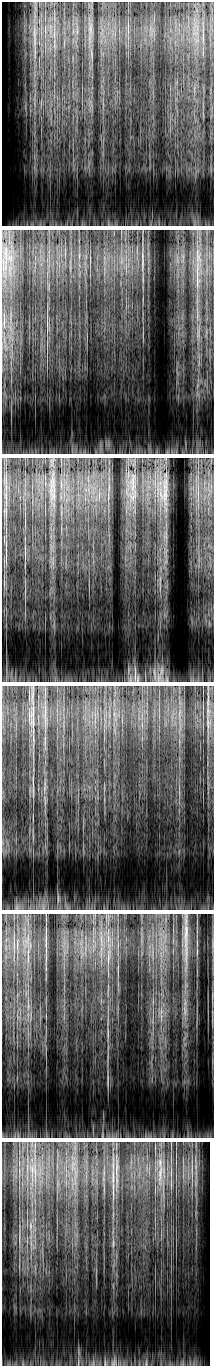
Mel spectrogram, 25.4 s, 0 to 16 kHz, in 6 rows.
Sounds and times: Onion skins crushed with fingers 0:00.6 - 0:25.3

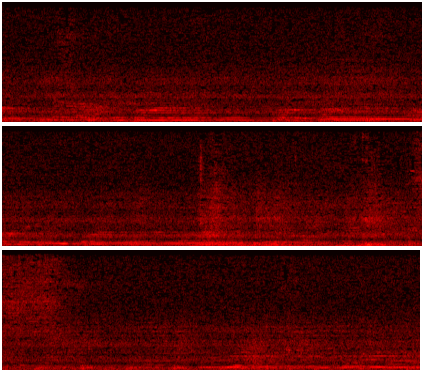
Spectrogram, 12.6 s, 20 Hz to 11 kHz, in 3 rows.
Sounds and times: music from the truck parking next to our 0:00.0 - 0:12.5
hiss 0:08.2 - 0:09.3

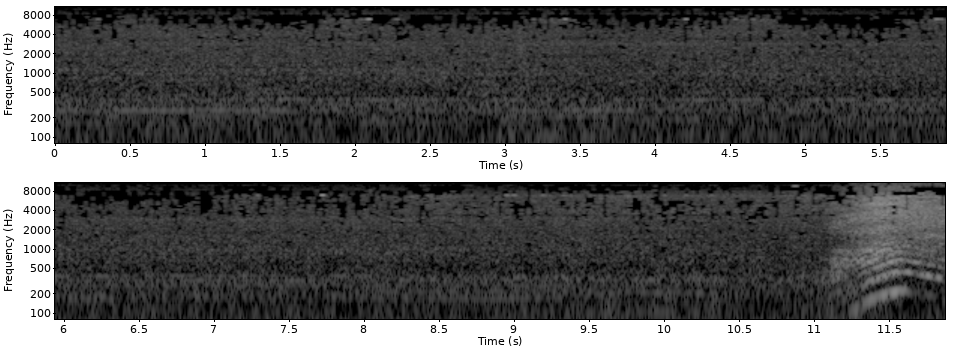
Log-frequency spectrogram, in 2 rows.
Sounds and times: Chain Saw 01 0:11.0 - 0:11.8

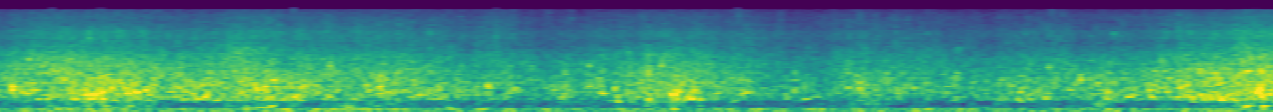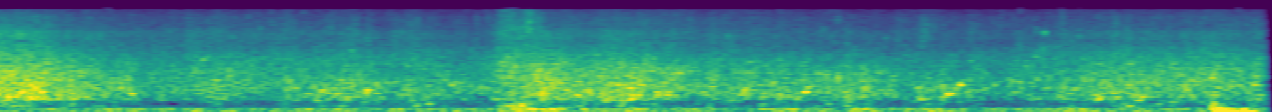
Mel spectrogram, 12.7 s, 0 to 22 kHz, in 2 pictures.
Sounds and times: Light Waves Water 0:00.0 - 0:12.7

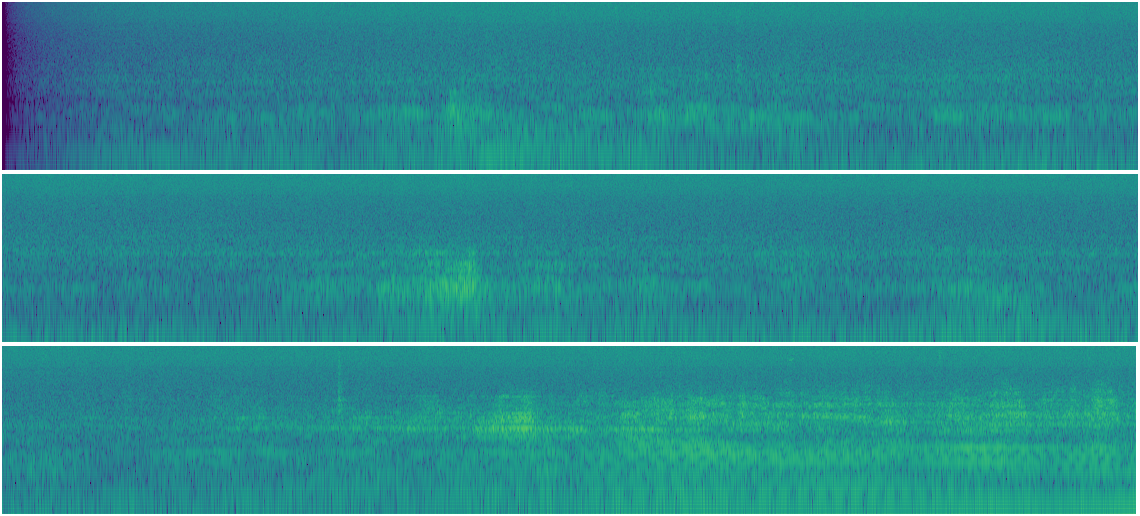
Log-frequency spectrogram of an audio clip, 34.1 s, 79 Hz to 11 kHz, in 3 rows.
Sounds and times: single prop passenger plane takes off 0:01.0 - 0:12.8
single prop passenger plane takes off 0:13.8 - 0:34.0

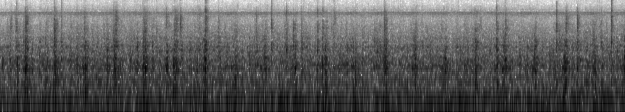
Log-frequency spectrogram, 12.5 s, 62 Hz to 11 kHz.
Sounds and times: moving floor escalator mechanical 0:00.0 - 0:12.5

